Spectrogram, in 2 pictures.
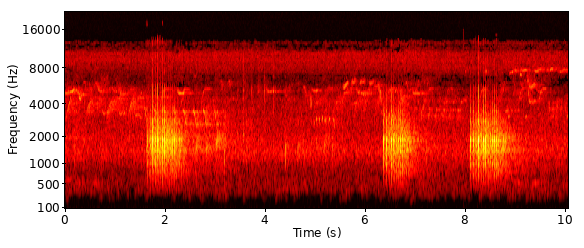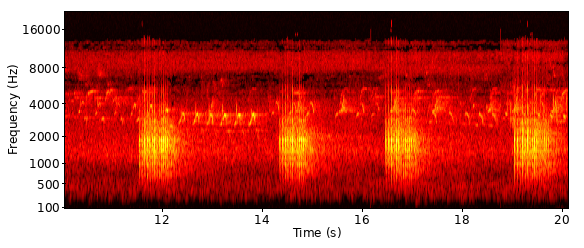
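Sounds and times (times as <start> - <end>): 
faint birdsong chirping: 0.0 - 20.1
great spotted woodpecker drumming on wood: 1.6 - 5.1, 6.4 - 7.1, 8.1 - 9.0, 11.5 - 12.4, 14.4 - 15.2, 16.4 - 17.3, 19.0 - 20.1.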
